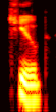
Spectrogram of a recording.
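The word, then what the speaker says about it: CUPE: So, for those of you who uh may not be fully aware, essentially the uh Canadian Union of Public Employees, I think they're pronounced CUP uh which represented over 10,000 flight attendants from for Air Canada issued a 72-hour strike warning.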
